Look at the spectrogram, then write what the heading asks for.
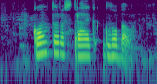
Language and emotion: Russian, neutral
